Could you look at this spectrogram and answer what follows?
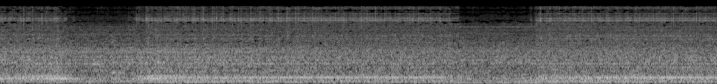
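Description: A machine running steadily with a constant hum, its sound shifting briefly about a second in and again about five seconds in.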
